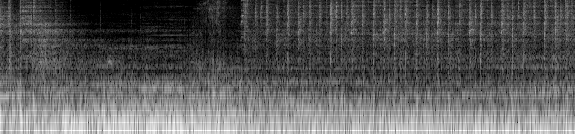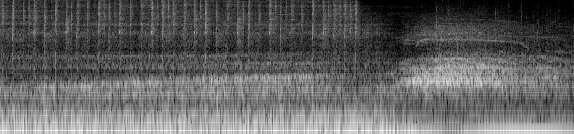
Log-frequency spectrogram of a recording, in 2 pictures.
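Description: Loud dance-routine music played over a stage sound system, with deep bass and a fast, busy beat. Near the end the beat stops, a low bass tone carries on, and crowd cheering swells up.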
